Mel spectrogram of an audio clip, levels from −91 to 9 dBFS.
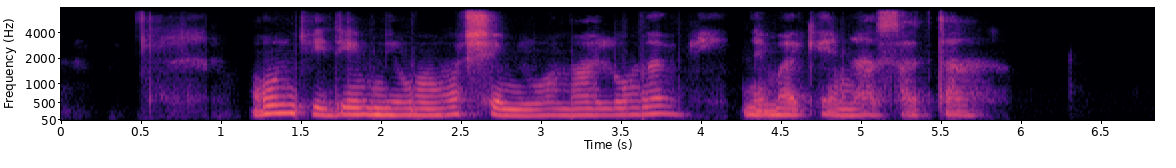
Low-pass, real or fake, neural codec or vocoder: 7.2 kHz; fake; codec, 16 kHz, 0.8 kbps, ZipCodec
